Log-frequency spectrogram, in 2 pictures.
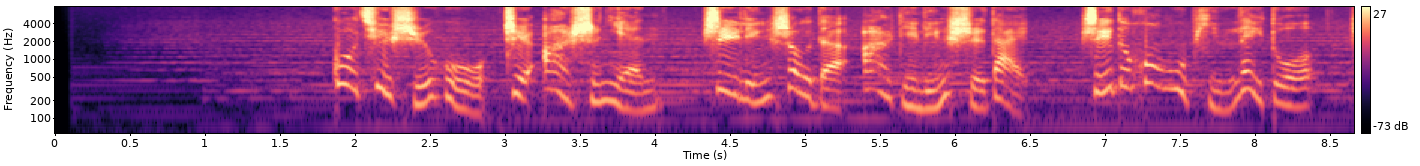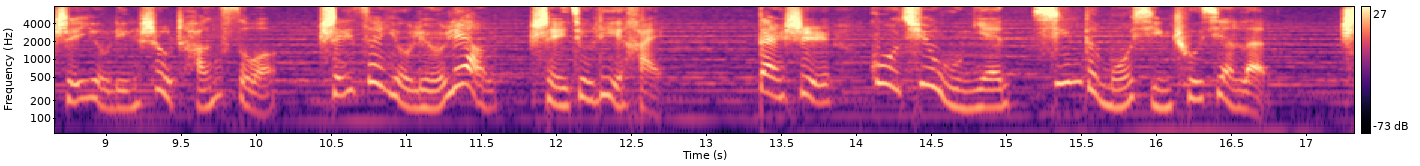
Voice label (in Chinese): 宣传企业 大气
